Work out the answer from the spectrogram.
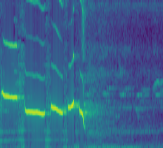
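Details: Lure song of an Oriental magpie-robin for prompting mute birds to sing: a short run of bright, pure whistled notes descending in pitch, finishing with an abrupt downward sweep, then a faint background hum.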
